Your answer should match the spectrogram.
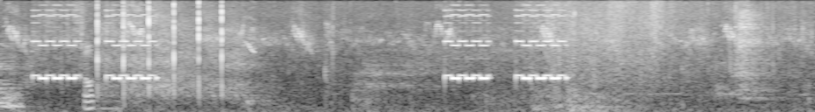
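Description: Mobile phone ringing with an electronic warbling trill: two short trills, a pause of about two seconds, then two more.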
